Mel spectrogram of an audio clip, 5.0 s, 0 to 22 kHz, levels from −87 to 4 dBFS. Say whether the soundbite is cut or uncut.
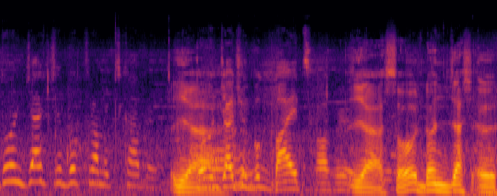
uncut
